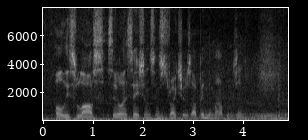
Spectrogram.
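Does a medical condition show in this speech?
No.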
